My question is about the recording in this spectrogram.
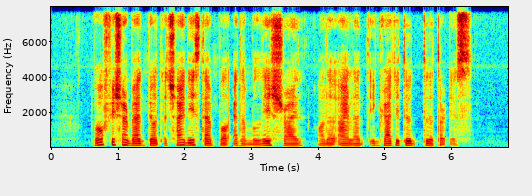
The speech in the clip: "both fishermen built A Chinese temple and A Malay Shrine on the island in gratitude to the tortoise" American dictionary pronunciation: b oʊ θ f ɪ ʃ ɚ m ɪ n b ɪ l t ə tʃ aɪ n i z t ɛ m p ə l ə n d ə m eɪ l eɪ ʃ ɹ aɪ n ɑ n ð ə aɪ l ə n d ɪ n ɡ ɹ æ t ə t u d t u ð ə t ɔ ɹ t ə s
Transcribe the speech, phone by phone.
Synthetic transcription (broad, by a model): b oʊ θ f ɪ ʃ ɚ m ɪ n b ɪ l t ə tʃ aɪ n i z t ɛ m p ə l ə n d ə m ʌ l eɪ ʃ ɹ aɪ n ɑ n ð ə aɪ l ə n d ɪ n ɡ ɹ æ t ə t u d t u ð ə t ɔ ɹ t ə s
